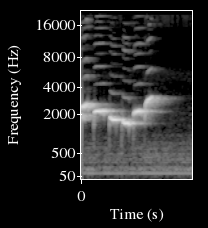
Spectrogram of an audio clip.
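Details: White-rumped shama 'desahan' (sighing) song, meant to spur young, stressed and untrained birds into singing. Clear whistled notes slide downward, then climb into a higher closing whistle before fading to silence.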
